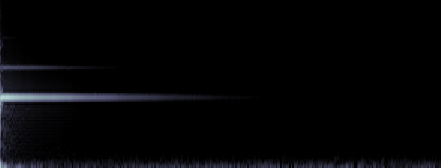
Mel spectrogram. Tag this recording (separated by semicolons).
vidro; glass; taa; Crystal; bowl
